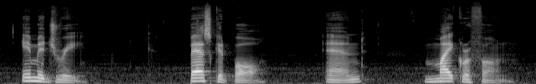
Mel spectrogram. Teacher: a stressed syllable followed by two unstressed syllables dum da da can be heard in words such as imagery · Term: dactyl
